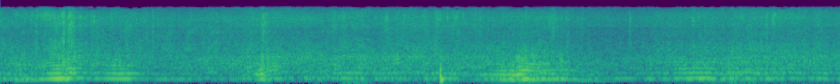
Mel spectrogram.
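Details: Hive of honey bees humming: a thick low buzz with bright overtone bands, punctuated by several sharp louder pulses where bees pass close, about one each second.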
